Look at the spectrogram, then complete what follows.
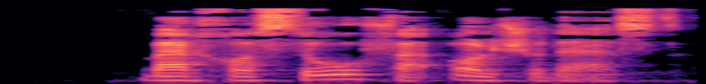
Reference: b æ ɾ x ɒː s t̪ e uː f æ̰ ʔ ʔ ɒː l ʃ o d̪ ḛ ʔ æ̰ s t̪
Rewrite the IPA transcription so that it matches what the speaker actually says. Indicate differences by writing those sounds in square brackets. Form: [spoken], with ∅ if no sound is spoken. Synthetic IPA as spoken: b æ ɾ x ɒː s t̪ e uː f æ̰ ʔ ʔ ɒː l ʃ o d̪ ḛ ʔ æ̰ s t̪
